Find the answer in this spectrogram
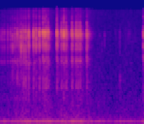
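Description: Hot glue gun worked along the rim of a knit sock stretched over a bowl: a fast, scratchy crackle of small clicks and rustling that lasts about a second and a half, then stops.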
